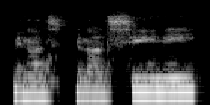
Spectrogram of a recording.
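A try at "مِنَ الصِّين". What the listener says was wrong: Don't pronounce the lam, akhi, because the sad is a sun letter.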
